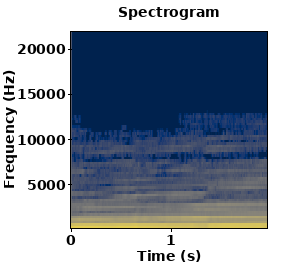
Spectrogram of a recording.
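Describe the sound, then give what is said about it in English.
A tornado warning siren holds one loud, steady wailing tone for the whole stretch, its pitch creeping slightly upward, with no voices over it. “No, it's the nonsense the siren.”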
